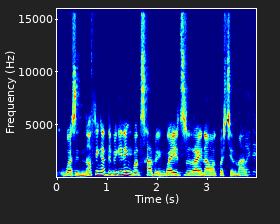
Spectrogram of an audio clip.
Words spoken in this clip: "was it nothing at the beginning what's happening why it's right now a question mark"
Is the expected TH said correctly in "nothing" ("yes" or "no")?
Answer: yes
